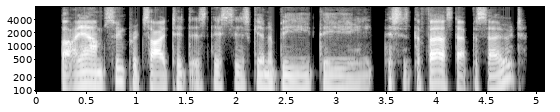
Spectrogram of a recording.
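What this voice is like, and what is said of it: Flat monotone voice. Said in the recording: “you would never guess that from the tone of my voice, because I tend to have quite a monotone voice”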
